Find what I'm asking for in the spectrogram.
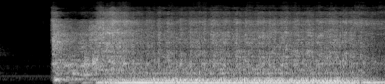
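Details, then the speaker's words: First fire of a '62 Chevy 327 V8 swapped into an '86 GMC Sierra Classic: cranks, fires and settles at once into a strong, steady, even idle; strong oil pressure, no leaks but fuel, wrong carburetor fitted, not yet tuned; runs great. "So we're doing great. It runs great. It sounds great. Sounds like demolition derby time to me."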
